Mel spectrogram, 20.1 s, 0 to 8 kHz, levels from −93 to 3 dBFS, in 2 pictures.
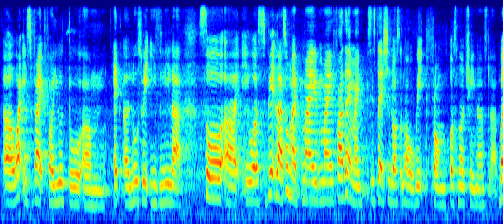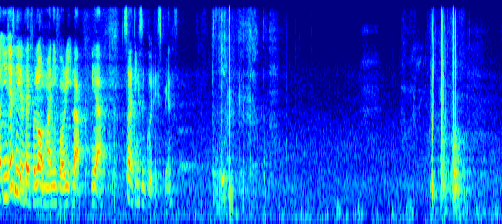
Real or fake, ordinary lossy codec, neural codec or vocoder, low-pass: fake; none; vocoder, 44.1 kHz, 128 mel bands every 512 samples, BigVGAN v2; 7.2 kHz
